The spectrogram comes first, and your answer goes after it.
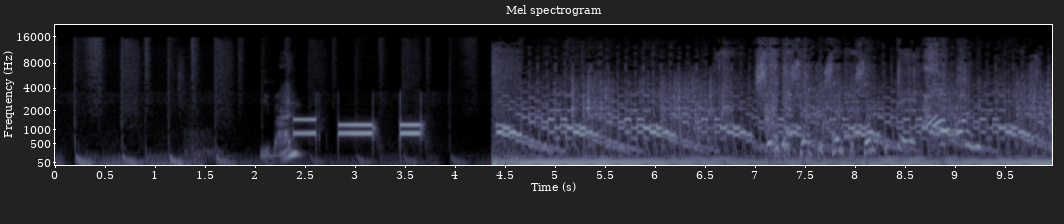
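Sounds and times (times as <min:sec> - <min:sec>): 
speech: 0:02.1 - 0:02.8, 0:07.1 - 0:09.9
two-tone telephone keypad beeps: 0:02.4 - 0:03.7
busy electronic jingle with cascading descending notes: 0:04.4 - 0:09.9.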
